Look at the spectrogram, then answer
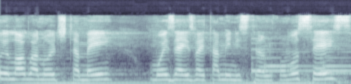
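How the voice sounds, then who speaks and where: A woman talks at a fairly quick pace. Room echo and noticeable background noise can be heard. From Brazil, Minas Gerais. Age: 20s. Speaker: preacher. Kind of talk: sermon. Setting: church conference with audience.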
